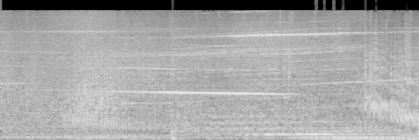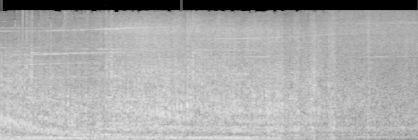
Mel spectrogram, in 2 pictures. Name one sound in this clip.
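A helicopter's rotor thunders overhead and then moves away.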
